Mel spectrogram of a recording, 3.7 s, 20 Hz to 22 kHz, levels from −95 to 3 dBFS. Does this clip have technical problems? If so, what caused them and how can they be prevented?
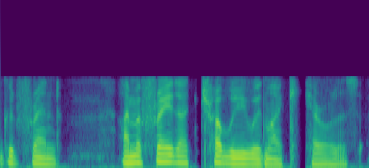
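Yes. Between 1.66 and 3.08 s, audio packets kept arriving late or more slowly than the receiver was playing them, so its jitter buffer ran dry 14 times. Each time it stretched the last sound to cover the wait, fading it on the longer holds, the longest about 117 ms. This causes repeated stalls (stutter): roughly a fifth of that span, about 315 ms, is filled-in sound, so the speech drags and hiccups even though nothing is actually lost. The narrow band, with nothing above 4 kHz, is simply the G.711 telephone codec. Prevention: give the call a steadier network path or let the jitter buffer grow its target delay sooner when arrival times start to slip.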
